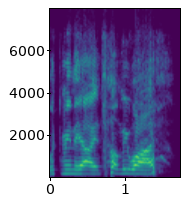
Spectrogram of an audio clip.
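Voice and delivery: very high, shouted, in-character yell. Confronting a drow in character, holding up a Medusa's head: yelling in character. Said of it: "I will yell out".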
